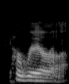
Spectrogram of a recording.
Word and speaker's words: Pereira: And I'm here today with Anna Pereira.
